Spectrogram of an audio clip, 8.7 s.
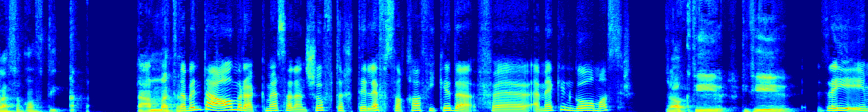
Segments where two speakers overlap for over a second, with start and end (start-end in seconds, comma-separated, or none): none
